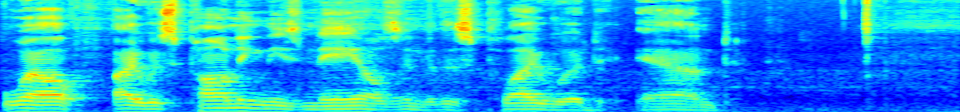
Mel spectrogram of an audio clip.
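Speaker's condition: No condition

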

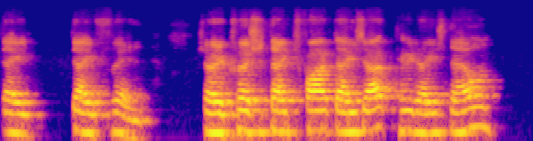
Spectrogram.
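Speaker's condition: Cerebral palsy; naturally a little shaky

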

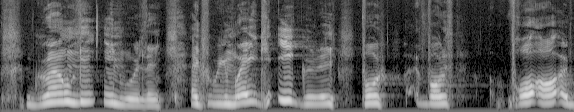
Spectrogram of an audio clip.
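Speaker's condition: Cerebral palsy

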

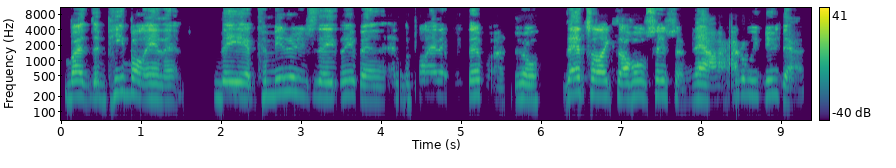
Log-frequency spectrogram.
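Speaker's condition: ALS; estimated little over a year to live

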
